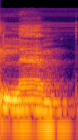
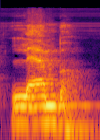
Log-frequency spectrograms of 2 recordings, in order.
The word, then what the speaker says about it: lamb: एक होता है LAMB, इसे गाइस पढ़ेंगे लैम। इसका होता है मेमना, जिसे कहते हैं भेड़ का बच्चा। अब गाइस, हम लोग जब अक्सर इसको पहले बचपन में पढ़ते थे लैम्ब, कॉम्ब।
